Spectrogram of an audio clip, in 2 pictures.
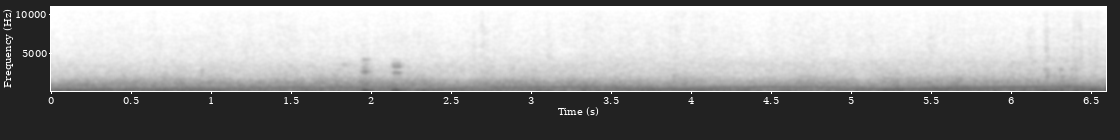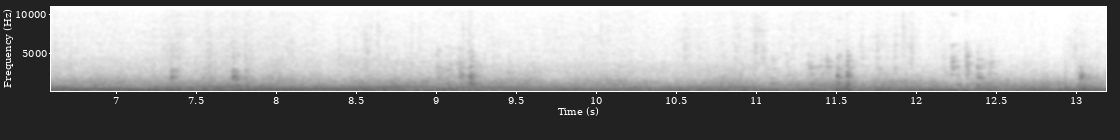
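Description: A car engine drones steadily, slowly rising in pitch and then dropping as the car slows.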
